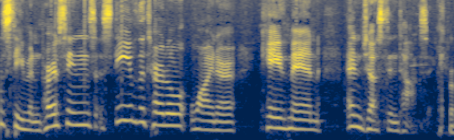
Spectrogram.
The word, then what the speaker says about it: Wiener: His name is spelled Wiener. Weiner. Spelled Wiener. But it's Weiner.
